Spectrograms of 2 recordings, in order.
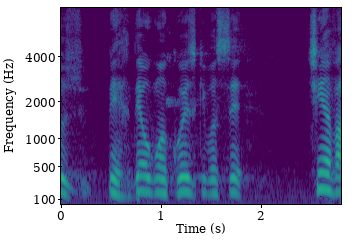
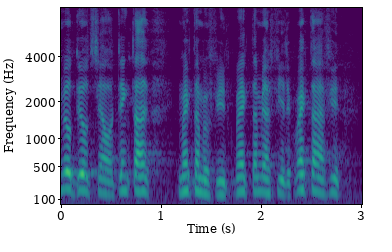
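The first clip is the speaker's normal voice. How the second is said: ordinary talk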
